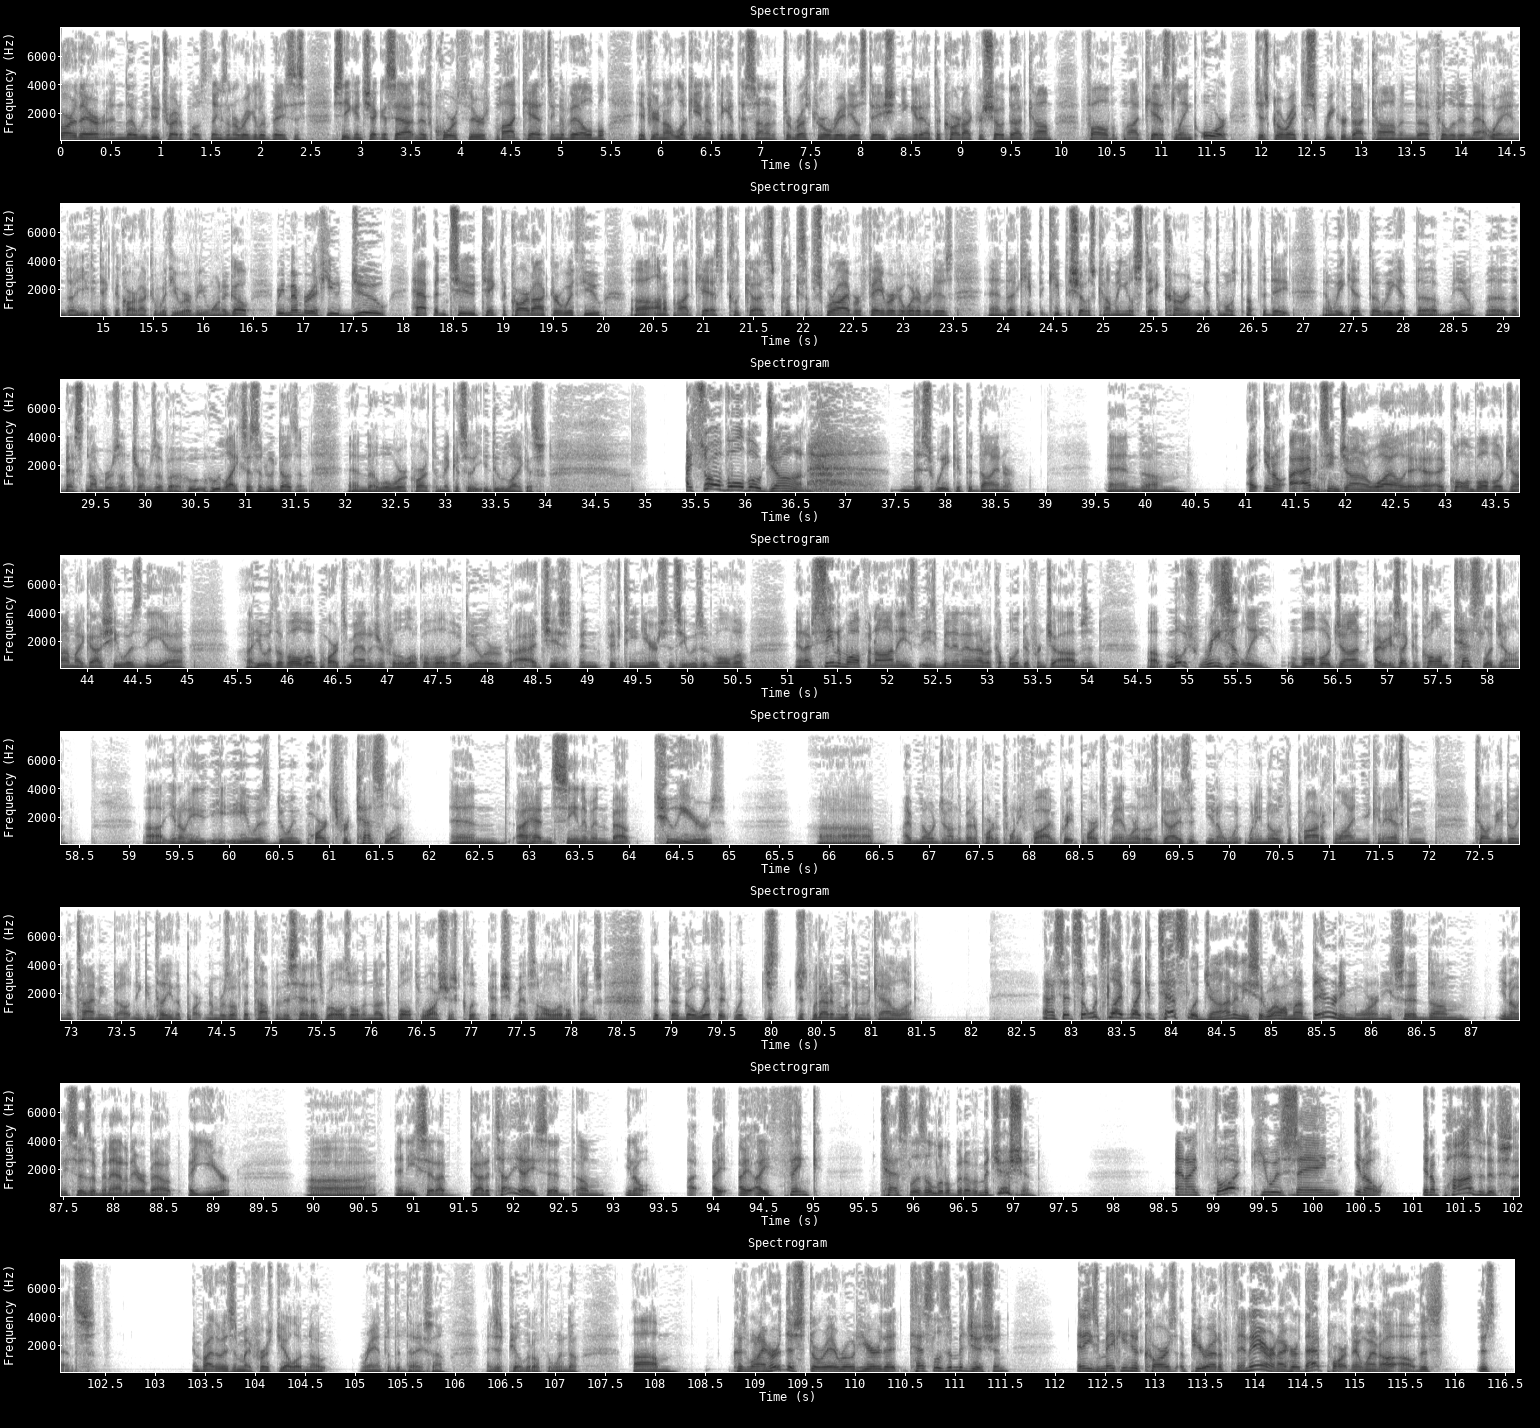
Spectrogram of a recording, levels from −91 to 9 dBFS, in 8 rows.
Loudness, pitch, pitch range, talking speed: -18 LUFS, 120 Hz, 110-135 Hz, 245 wpm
